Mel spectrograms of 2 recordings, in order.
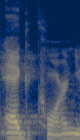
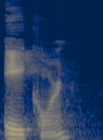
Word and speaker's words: acorn: So in the future, if you are corrected for saying egg corn, you cannot blame me because I'm telling you now it's acorn.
